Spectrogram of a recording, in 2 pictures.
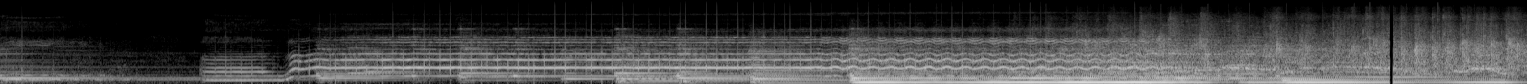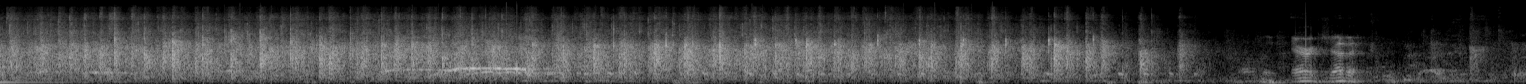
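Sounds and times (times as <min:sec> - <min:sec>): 
person singing: 0:00.0 - 0:15.9
audience applause: 0:04.2 - 0:27.4.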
